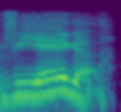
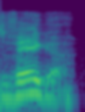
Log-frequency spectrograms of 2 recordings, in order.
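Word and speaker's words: Veiga: But I found out recently it is Vega, so it's pronounced exact.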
